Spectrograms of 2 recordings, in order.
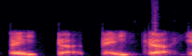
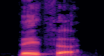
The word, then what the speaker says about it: Bethge: Bethge, yeah. – Bethge.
